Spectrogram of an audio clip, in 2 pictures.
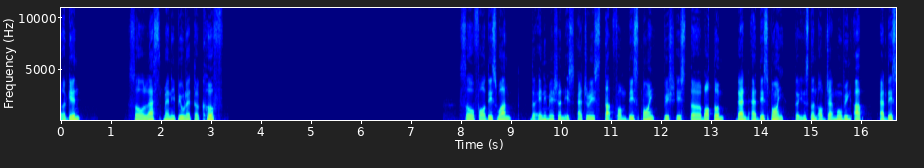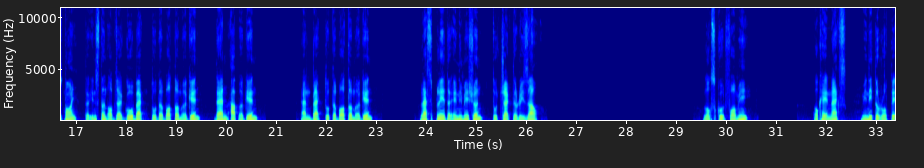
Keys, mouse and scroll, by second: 1.2 click, 2.4-3.8 drag, 4.7 click, 5.4-6.8 drag, 7.1 click, 24.6-25.0 drag, 25.0 space, 26.7 space, 27.0 shift+click, 27.4 space, 29.5 space, 33.1 click.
